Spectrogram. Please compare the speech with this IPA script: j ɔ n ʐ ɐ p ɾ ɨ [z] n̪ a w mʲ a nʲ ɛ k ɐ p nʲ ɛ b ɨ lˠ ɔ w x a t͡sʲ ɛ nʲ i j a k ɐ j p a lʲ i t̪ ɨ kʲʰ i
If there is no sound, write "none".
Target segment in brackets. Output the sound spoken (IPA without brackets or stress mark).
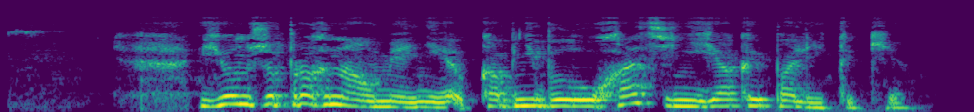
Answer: ɣ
